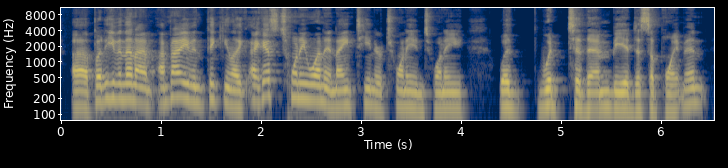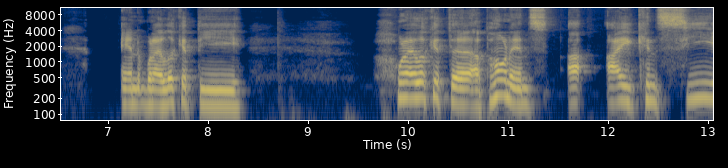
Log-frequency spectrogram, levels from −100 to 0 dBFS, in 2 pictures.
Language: English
